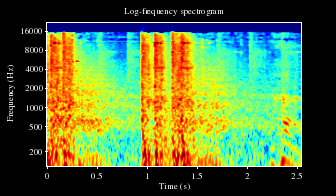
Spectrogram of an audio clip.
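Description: A rifle fires several shots.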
